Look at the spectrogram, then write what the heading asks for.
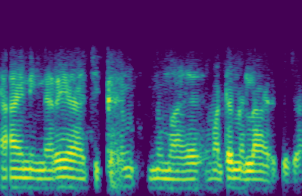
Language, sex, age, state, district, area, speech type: Tamil, male, 18-30, Tamil Nadu, Pudukkottai, rural, conversation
